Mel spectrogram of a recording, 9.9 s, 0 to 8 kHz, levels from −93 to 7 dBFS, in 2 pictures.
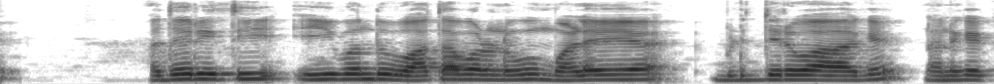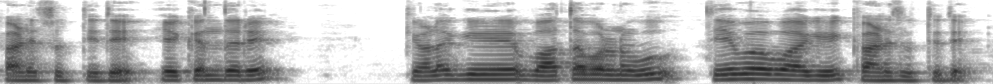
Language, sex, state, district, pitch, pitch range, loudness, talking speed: Kannada, male, Karnataka, Gulbarga, 165 Hz, 155-180 Hz, -15 LUFS, 85 wpm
